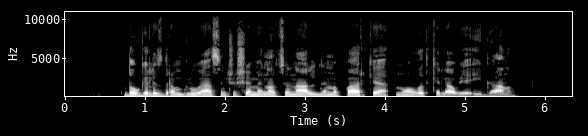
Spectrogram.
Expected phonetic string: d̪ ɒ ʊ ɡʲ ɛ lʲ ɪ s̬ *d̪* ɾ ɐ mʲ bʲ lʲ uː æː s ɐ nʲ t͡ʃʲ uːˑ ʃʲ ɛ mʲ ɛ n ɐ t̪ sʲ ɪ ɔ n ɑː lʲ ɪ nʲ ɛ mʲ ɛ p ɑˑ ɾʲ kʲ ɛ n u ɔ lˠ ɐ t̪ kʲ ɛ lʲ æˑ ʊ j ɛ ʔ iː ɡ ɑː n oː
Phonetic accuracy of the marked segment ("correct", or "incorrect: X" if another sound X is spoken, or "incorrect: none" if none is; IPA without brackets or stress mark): correct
